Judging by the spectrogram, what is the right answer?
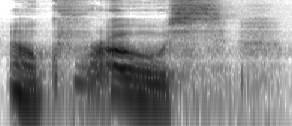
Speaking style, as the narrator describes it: Maya groaned when her vulpine hearing took over

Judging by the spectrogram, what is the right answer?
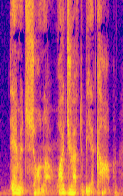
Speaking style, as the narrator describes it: He growled into her ear

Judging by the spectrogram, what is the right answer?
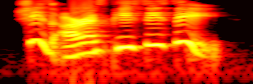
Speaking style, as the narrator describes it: cried Mr

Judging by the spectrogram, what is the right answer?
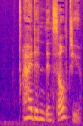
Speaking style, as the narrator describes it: protested Jack indignantly

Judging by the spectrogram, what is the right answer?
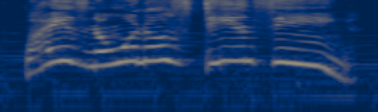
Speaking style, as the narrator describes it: Jackson cried

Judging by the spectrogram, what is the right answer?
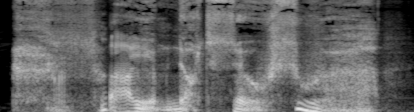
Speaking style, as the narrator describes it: grumbled Malakath

